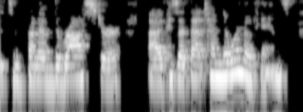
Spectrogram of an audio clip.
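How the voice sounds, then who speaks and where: A woman talks with ordinary pitch variation. Hers is a plain, everyday voice. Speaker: professional wrestler. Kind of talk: casual chat. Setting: video call.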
